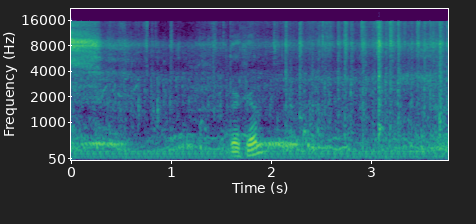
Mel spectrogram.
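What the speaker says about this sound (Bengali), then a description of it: "এটাও গোল্ডেন কবুতর।" Golden pigeons, a tagged pair of flying birds, coo in low repeated pulses under a man's speech, with a brief louder burst of calls midway.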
